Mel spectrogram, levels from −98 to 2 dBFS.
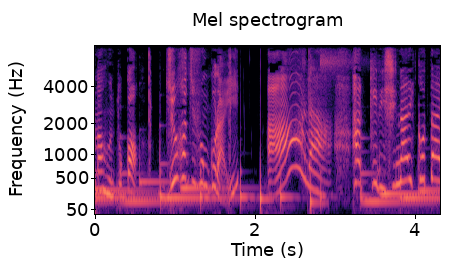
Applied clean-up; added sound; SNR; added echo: none; none; none; none.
